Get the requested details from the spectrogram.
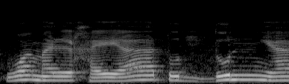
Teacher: نون پہ اخفاء حقیقی ہے اور یا کو ہم 4 حرکت کھینچیں گے لازمی · واو ہونٹوں کی ناتمام گلائی کے ساتھ، جبکہ میم کی زبر کو لام کے ساتھ ملاتے ہوئے اس کو ہلائیں گے نہیں۔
